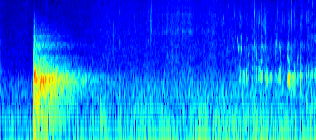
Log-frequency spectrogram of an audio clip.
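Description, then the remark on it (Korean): A champagne bottle pops open with one sharp crack, followed by a fizzing hiss that fades, then a softer, steady pour of bubbly liquid. No one speaks. “샴페인 따고 쫙 따르는 소리입니다.”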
